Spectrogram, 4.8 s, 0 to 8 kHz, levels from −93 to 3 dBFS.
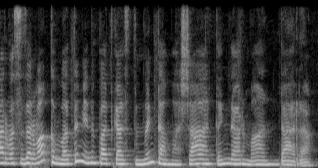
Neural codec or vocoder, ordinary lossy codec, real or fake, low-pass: none; none; real; none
